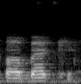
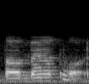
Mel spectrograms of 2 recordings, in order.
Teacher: jangan pantulannya menjadi huruf kaf ya, tapi tetap qaf.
